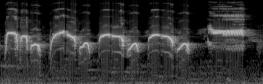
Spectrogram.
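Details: Chinese hwamei morning song for voice training in fighting-song style, made of arched, whistled phrases paired with a lower slurred note, repeated three times, then a high, buzzy trill.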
